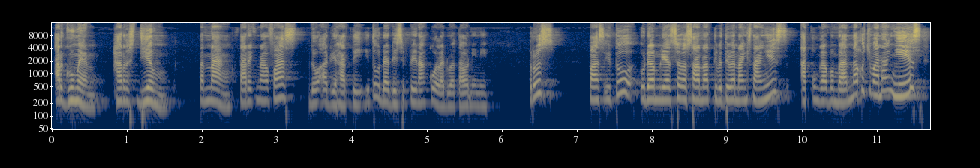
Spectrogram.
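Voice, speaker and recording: An Indonesian woman in her thirties, telling a family story as testimony in front of a church. Her voice sits fairly high, and she is animated, laughs easily and acts out the quoted lines. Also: a little fast. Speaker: church speaker sharing testimony. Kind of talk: casual testimony in a church service.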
